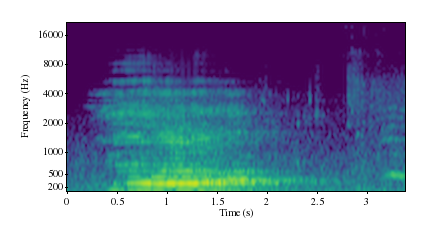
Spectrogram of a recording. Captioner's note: whale singing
